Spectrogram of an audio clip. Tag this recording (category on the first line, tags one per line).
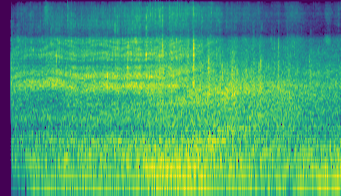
Soundscapes > Urban
Car
passing
studded
tires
